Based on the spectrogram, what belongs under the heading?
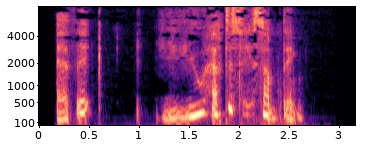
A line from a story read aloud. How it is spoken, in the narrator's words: she whispered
